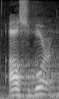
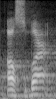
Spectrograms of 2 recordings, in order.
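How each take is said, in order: The two takes are said the same way.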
